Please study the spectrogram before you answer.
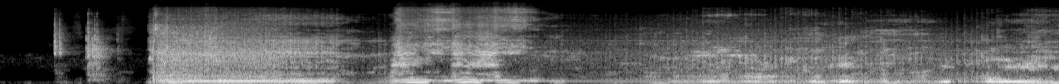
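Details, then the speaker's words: Homelite string trimmer, new replacement carburetor after idle and high/low mixture screw adjustment: a few pulls, catches, idles evenly and picks up cleanly without bogging; normal running, mixture sounds right. "Okay, the idle sounds like it's in a good place."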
